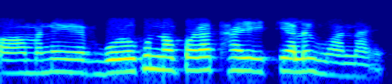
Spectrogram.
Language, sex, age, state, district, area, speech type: Assamese, female, 45-60, Assam, Nagaon, rural, conversation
